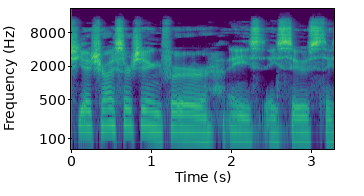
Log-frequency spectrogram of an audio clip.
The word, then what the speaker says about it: Asus: a soos ASU s I used to always call that ASIS but I'm pretty sure it's pronounced a soos yeah that's the I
